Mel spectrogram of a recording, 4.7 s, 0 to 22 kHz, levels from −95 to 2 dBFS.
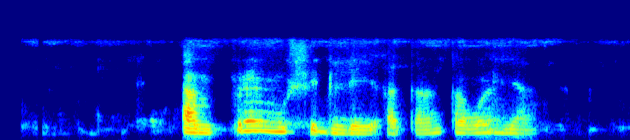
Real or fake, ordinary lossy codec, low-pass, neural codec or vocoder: fake; Opus, 16 kbps; 7.2 kHz; codec, 32 kHz, 1.9 kbps, SNAC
